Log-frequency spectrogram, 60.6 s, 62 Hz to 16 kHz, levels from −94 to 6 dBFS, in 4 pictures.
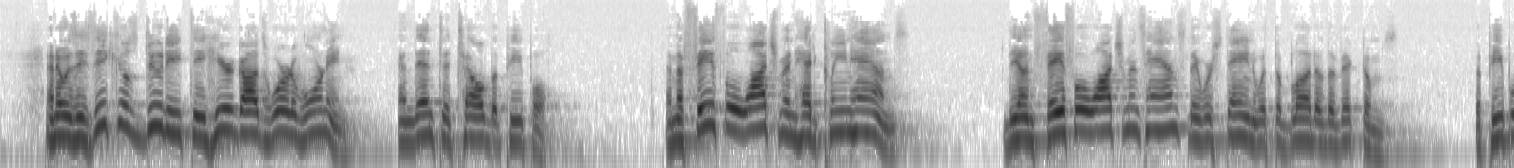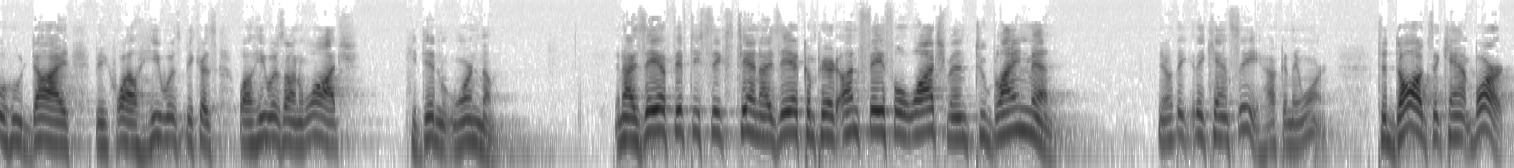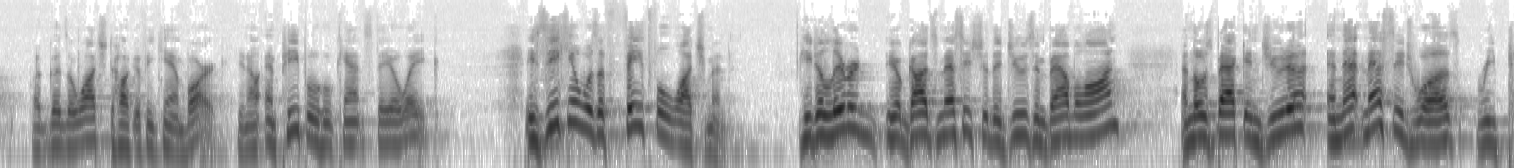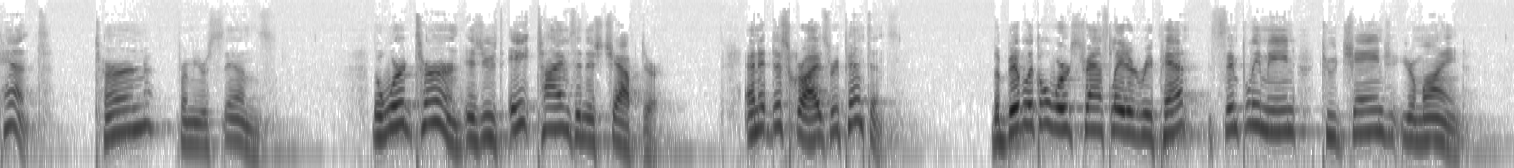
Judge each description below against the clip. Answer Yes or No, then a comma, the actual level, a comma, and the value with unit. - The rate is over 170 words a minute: No, average, 150 wpm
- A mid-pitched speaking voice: Yes, medium, 170 Hz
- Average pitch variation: No, wide, 6.5 semitones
